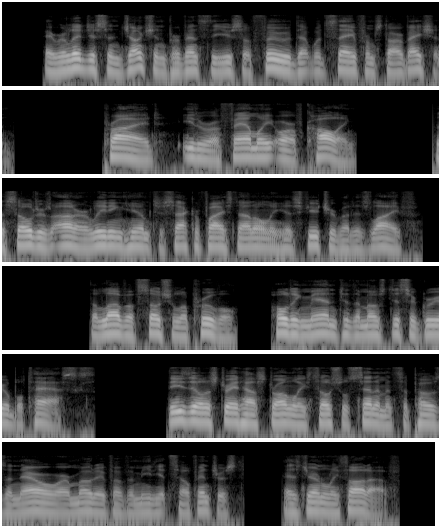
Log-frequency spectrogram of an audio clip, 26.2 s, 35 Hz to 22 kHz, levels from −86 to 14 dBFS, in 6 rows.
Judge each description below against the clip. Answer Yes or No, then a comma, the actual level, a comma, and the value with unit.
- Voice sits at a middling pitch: No, low, 110 Hz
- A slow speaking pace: No, average, 145 wpm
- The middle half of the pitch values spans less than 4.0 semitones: Yes, average, 3.3 semitones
